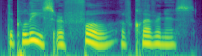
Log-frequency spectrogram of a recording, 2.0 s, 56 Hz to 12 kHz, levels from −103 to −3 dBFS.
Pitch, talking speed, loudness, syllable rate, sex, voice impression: 195 Hz, 180 wpm, -16 LUFS, 6.2 syllables/s, female, feminine, adult-like, sincere, friendly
